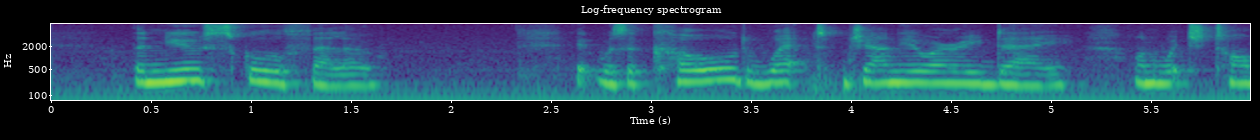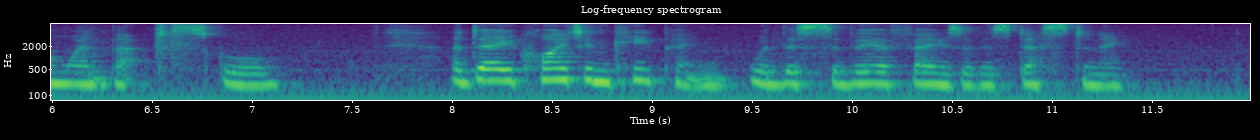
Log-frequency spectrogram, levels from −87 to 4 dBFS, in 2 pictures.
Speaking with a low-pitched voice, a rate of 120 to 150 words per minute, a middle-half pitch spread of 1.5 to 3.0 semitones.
No: high, 210 Hz; average, 145 wpm; average, 2.7 semitones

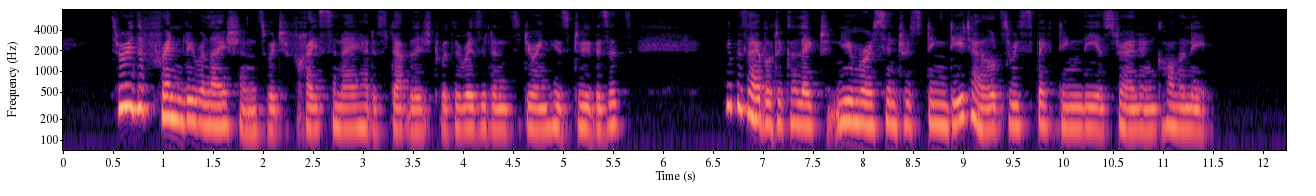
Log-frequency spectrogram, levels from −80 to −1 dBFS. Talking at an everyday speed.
No: slow, 130 wpm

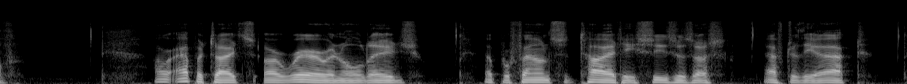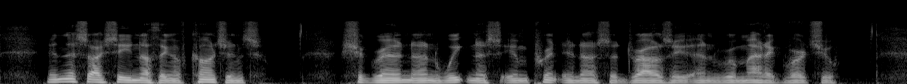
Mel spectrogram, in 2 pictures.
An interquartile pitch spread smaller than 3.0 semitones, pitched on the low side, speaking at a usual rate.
No: narrow, 2.5 semitones; very low, 90 Hz; slow, 110 wpm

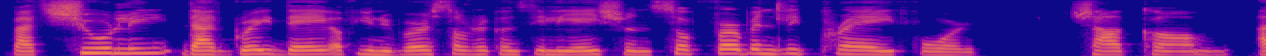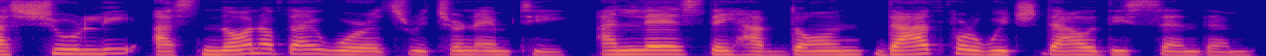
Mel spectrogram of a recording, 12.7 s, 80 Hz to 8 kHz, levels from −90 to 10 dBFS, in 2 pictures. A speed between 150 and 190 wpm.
Yes: average, 160 wpm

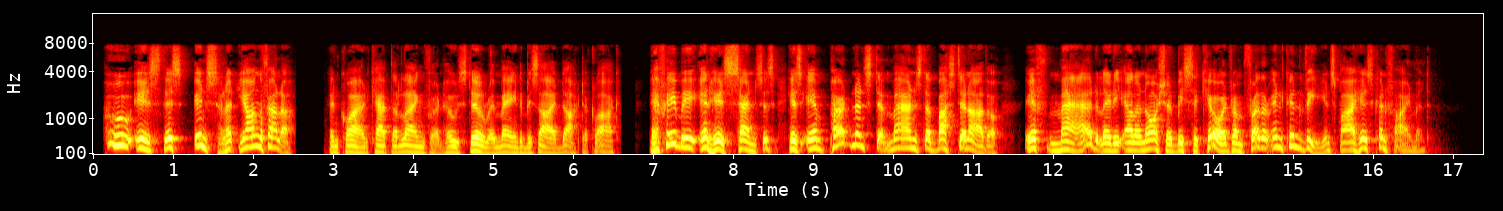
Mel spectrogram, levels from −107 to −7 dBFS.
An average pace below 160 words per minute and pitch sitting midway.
Yes: slow, 135 wpm; medium, 165 Hz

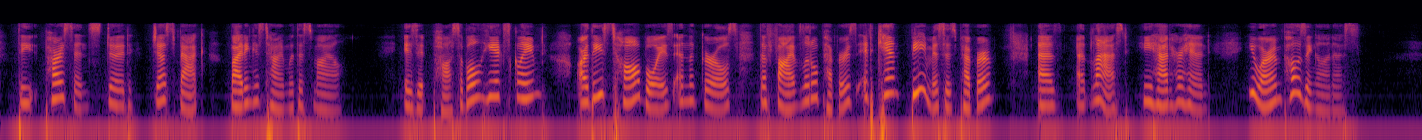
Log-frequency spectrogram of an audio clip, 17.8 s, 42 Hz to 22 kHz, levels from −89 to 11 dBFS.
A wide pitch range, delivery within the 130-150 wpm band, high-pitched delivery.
Yes: wide, 6.8 semitones; average, 145 wpm; high, 200 Hz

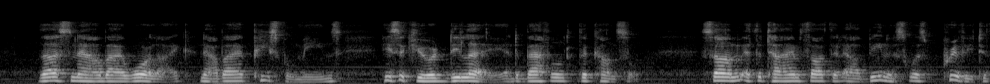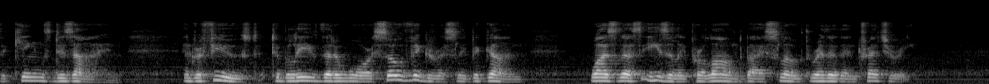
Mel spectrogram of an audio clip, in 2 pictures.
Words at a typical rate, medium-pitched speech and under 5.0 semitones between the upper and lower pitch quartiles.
Yes: average, 160 wpm; medium, 150 Hz; average, 2.7 semitones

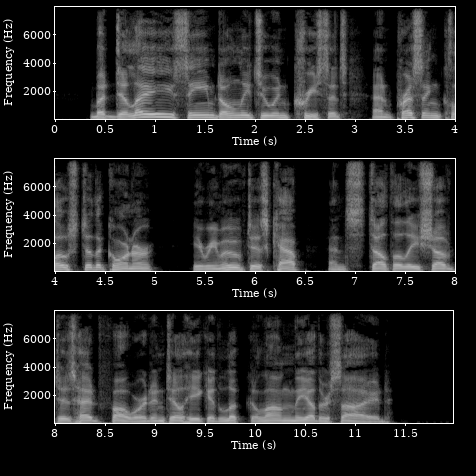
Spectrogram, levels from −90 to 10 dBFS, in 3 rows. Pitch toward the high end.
No: low, 120 Hz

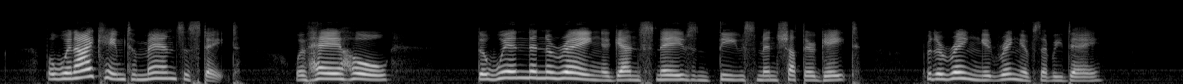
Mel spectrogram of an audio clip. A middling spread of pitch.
Yes: average, 4.4 semitones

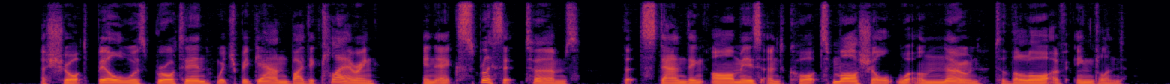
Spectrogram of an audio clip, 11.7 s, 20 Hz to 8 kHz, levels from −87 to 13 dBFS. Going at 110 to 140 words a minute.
Yes: slow, 135 wpm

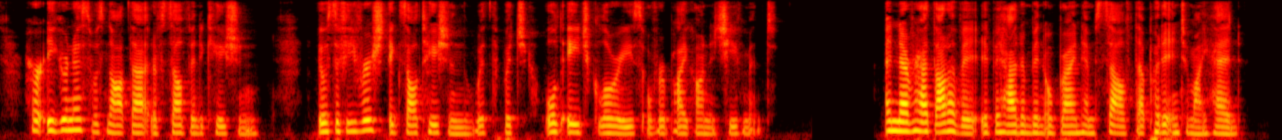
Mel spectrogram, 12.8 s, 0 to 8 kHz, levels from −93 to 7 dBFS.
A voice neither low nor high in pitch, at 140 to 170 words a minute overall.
No: medium, 160 Hz; average, 180 wpm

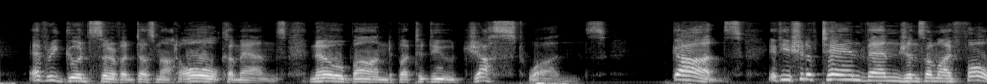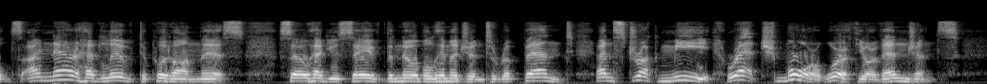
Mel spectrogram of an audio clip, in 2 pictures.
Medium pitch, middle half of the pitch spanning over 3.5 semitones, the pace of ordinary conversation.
Yes: medium, 145 Hz; average, 5.2 semitones; average, 150 wpm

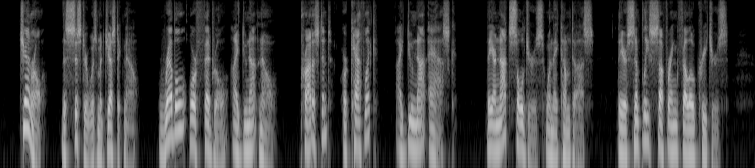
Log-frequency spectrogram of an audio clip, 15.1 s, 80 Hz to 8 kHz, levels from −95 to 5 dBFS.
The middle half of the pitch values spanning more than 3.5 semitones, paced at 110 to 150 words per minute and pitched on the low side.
Yes: average, 4.5 semitones; average, 140 wpm; low, 120 Hz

